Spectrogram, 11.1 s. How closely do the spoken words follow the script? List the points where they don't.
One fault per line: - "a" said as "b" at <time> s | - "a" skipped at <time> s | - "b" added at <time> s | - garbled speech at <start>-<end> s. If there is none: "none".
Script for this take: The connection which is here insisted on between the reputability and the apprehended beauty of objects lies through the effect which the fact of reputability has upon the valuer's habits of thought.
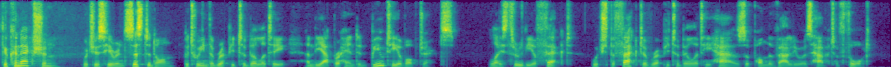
- "habits" said as "habit" at 10.2 s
